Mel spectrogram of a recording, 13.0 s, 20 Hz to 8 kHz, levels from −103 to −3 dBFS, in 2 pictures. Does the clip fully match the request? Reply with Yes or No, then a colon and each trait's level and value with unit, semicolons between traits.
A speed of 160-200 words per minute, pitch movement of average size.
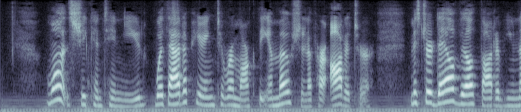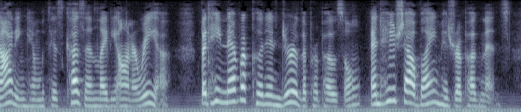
No: average, 165 wpm; wide, 6.1 semitones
